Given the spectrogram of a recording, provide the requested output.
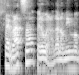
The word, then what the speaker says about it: Sferrazza: Muchas gracias, doctor Fesarra, ha sido un gusto y el equipo de derechos humanos le agradece su presencia. Muchas gracias, Rodrigo. Mi apellido solamente es Ferraza, pero bueno, da lo mismo como lo pronuncien.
